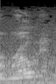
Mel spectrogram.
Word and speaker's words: Ronin: Yeah, it sounds like the word roaming. You know, like when you got your cell phone and you're roaming for a signal. So it's like you're a Ronin.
